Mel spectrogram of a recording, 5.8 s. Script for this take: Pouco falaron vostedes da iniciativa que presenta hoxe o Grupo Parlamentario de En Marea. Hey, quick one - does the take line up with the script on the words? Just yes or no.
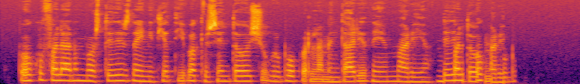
no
